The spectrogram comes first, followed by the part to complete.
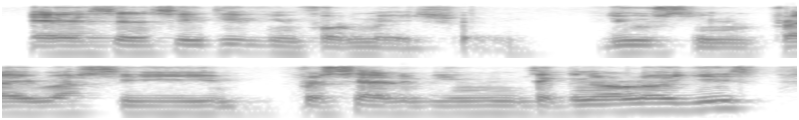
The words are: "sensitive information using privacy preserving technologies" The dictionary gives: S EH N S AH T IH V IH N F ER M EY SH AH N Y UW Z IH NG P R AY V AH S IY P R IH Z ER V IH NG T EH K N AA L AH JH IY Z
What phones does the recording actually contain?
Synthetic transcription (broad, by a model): S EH N S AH T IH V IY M F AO M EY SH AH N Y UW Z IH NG P R AY B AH S IY P R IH S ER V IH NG T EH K N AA L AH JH IY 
